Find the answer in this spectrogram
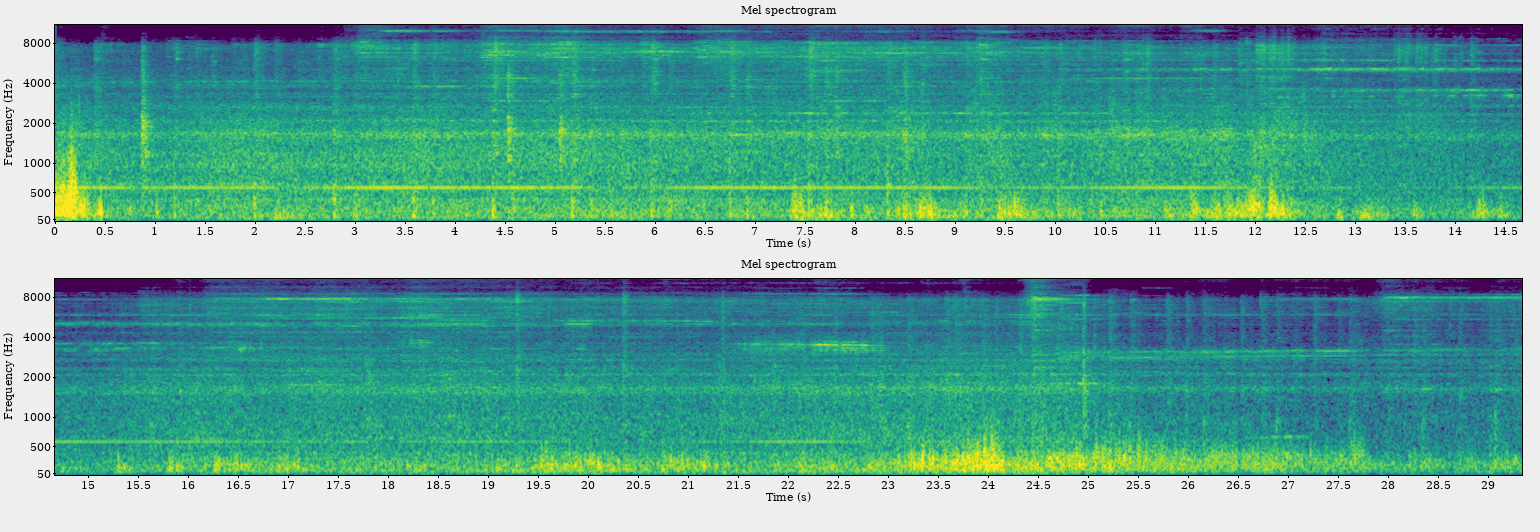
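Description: Freight train of open gondola wagons rolling past at steady speed: a continuous wheel-and-rail rumble that swells louder every few seconds as the wagons go by. A thin steady wheel squeal runs through it and stops about halfway.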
